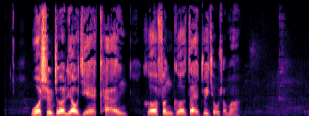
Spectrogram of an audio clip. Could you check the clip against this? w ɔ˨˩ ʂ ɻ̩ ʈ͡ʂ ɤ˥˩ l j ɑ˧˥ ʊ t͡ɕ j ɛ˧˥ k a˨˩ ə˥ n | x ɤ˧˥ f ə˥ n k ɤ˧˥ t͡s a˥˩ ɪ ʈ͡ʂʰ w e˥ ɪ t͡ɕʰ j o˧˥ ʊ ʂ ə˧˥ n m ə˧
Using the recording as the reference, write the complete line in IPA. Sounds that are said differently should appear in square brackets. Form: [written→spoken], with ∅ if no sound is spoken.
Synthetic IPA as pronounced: w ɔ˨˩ ʂ ɻ̩ ʈ͡ʂ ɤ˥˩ l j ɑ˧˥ ʊ t͡ɕ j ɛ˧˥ [k→kʰ] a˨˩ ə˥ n | x ɤ˧˥ f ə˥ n k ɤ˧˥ t͡s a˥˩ ɪ [ʈ͡ʂʰ→ʈ͡ʂ] w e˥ ɪ t͡ɕʰ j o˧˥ ʊ ʂ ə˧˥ n m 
